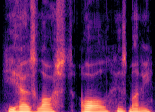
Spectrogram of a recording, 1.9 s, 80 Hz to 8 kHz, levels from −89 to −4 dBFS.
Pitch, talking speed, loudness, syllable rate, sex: 130 Hz, 185 wpm, -17 LUFS, 4.0 syllables/s, male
